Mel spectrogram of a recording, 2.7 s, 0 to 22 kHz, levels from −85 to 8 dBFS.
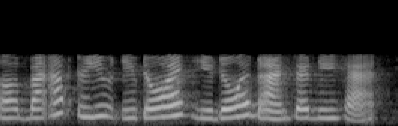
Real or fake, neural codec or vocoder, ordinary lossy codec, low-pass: fake; autoencoder, 22.05 kHz, a latent of 192 numbers a frame, VITS, trained on one speaker; none; 3.6 kHz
